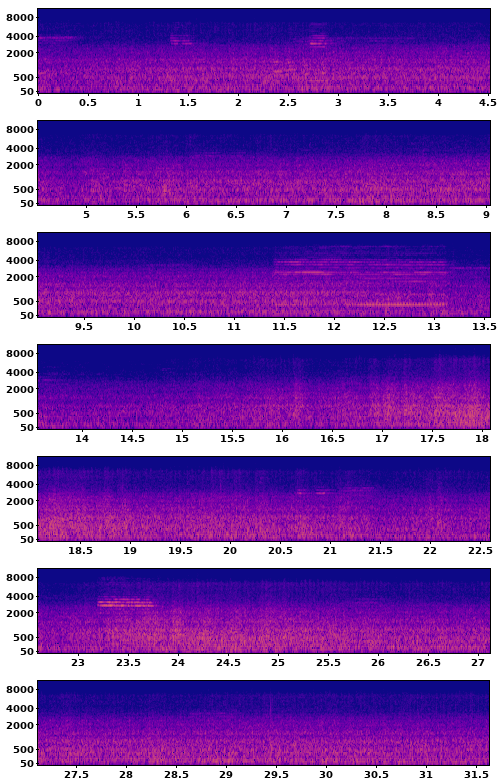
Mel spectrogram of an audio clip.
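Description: Ride noise inside an Ashok Leyland Stag minibus moving slowly in traffic: the bus's diesel engine running and road noise. Vehicle horns honk a few short toots early on, one longer honk of over a second about twelve seconds in, and another near twenty-three seconds.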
